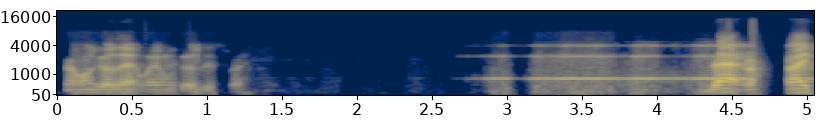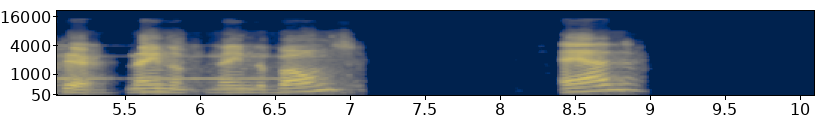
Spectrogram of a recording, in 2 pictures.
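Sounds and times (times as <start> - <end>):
steady high-pitched tone: 2.8 - 7.1.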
